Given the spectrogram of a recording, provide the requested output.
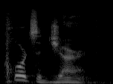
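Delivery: low, very soft, matter-of-fact; calm aside. Retold or imitated. Othniel telling Israel it's over, very soft and low. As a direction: toss it off quietly over the shoulder. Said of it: "looking back over his shoulder and saying".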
